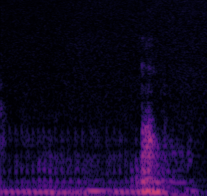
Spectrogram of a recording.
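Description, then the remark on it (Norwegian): A dog named Morse growls low and steadily, the rumble swelling into a louder, rougher burst just before the end. No one speaks. “Det er hunden min, Morse, som nå har fått noe for seg.”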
